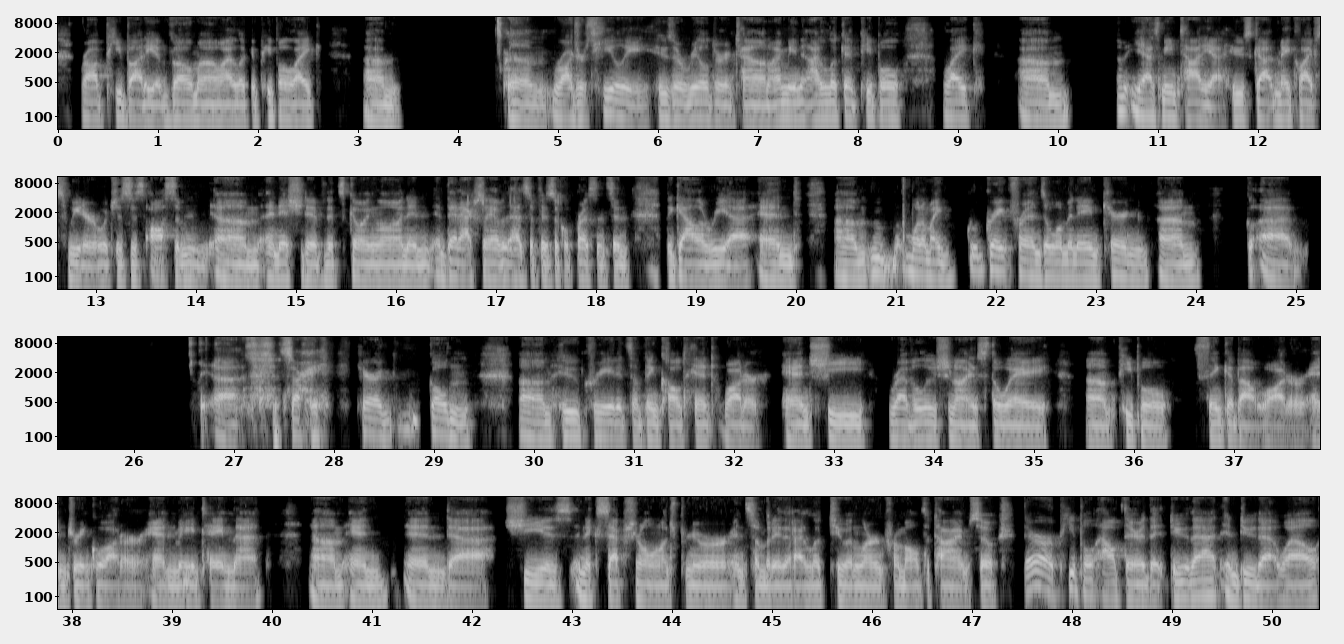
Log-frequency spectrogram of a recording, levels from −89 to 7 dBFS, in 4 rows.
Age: 30-49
